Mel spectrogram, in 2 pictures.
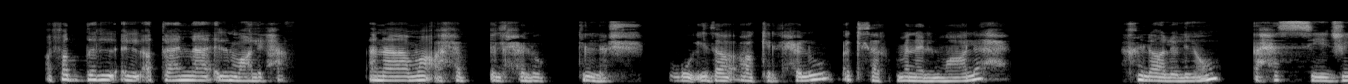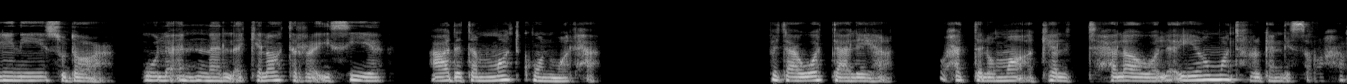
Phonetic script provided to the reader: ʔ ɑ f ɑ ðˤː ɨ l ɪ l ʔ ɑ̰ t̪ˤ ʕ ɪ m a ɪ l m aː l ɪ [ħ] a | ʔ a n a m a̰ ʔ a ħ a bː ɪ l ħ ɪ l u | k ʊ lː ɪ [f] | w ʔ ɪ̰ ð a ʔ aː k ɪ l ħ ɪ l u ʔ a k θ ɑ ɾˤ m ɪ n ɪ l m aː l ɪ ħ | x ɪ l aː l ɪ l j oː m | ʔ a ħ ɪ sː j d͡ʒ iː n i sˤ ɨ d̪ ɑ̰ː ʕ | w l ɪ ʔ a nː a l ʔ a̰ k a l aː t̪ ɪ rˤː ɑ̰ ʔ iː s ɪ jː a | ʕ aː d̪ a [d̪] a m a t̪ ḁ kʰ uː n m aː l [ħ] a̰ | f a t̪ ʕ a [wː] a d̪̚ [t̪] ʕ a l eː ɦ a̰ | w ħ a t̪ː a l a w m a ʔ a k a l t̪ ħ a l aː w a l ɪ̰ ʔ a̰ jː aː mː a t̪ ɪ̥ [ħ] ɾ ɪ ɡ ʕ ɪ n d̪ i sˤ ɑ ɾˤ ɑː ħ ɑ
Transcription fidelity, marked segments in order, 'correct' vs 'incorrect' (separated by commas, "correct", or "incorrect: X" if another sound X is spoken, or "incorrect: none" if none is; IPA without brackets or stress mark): correct, incorrect: ʃ, incorrect: t̪, correct, correct, correct, incorrect: f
